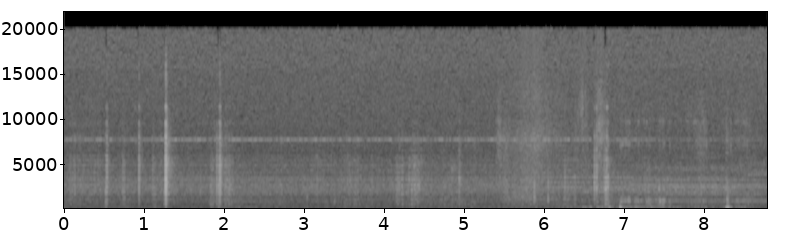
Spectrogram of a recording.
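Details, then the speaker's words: Used Marshall DSL40CR tube amp fitted with bad output tubes: irregular low pops, sometimes louder, and clicks over a steady hum; the fault is narrowed down to the output tube. "So sometimes it makes a louder pop, but there it is. Let me play guitar through it real quick. But it's making a kind of low popping sound."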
